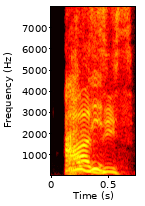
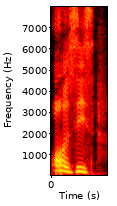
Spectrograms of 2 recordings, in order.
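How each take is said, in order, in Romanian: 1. Folosește forma standard cu 'a'. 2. Folosește forma regională cu 'o'. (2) "accentul ardelenesc"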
